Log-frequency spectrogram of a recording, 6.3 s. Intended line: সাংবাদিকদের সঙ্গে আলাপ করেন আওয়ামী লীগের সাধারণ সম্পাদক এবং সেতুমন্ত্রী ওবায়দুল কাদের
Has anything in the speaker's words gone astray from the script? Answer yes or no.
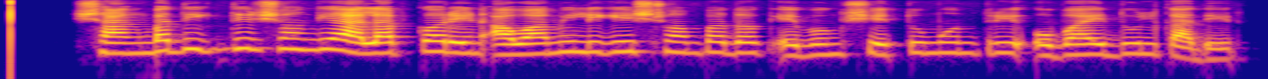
yes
